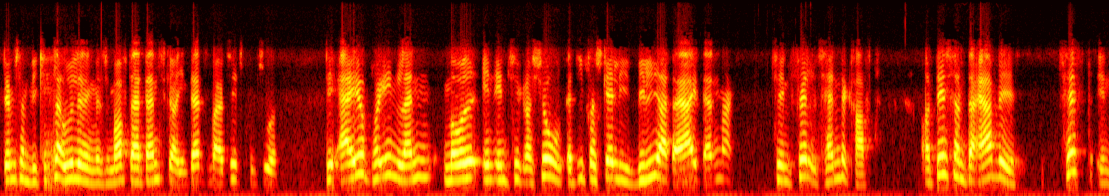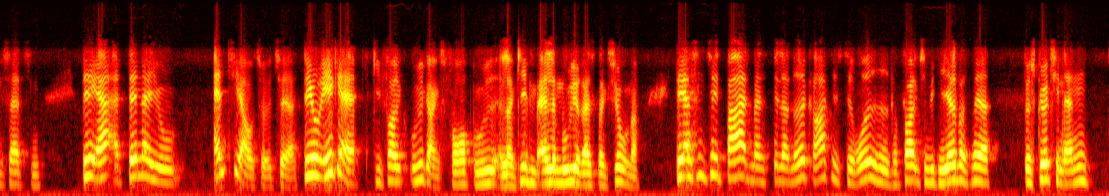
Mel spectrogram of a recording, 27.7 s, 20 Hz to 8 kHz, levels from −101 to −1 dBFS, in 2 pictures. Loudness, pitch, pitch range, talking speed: -22 LUFS, 180 Hz, 160-220 Hz, 190 wpm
